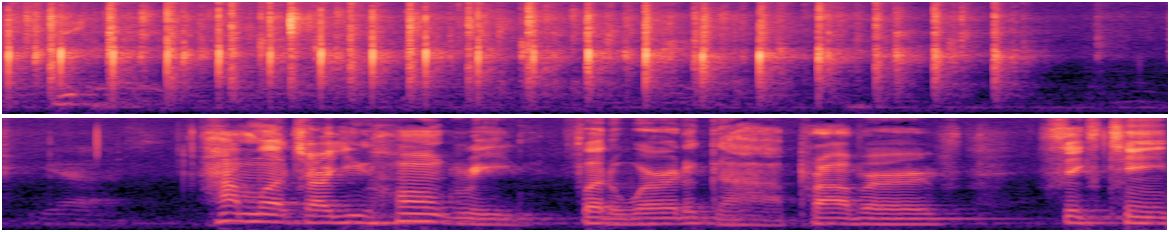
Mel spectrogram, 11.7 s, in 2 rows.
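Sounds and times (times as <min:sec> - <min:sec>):
audience clapping hands in praise in rhythm: 0:00.0 - 0:05.3
speech: 0:00.3 - 0:00.6, 0:06.9 - 0:11.6.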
